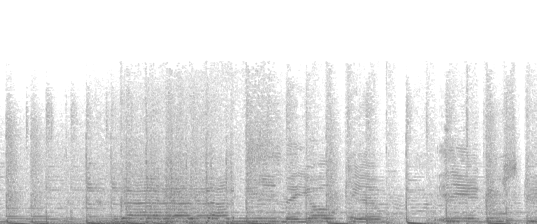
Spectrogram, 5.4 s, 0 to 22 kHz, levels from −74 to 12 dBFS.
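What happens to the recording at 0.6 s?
At 0.6 s the sound is heard twice: a second full-band copy, a few dB quieter, trails about a third of a second behind with no decay or room colour, from 0.31 to 2.35 s. This doubled audio track is likely from a slower second capture path.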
